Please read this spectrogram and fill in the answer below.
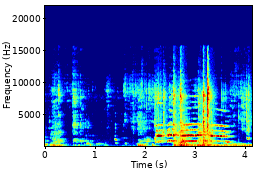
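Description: A rooster crowing once, a drawn-out call that starts about two seconds in, lasts over a second and drops in pitch at the end.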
